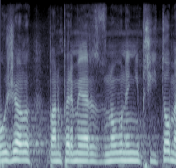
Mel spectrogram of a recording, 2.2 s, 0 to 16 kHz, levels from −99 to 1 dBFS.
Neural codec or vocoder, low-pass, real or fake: none; 14.4 kHz; real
